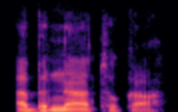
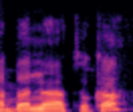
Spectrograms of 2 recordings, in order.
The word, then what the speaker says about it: أبناتك: Actually, it doesn't say abnatuka. You've got the hamza to istifham at the beginning, which means is or are, and then we've got banatuka.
